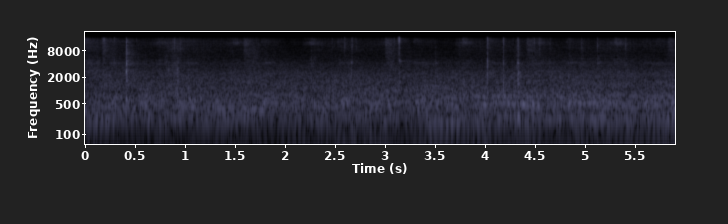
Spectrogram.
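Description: Utility knife blade slitting the plastic shrink-wrap along the edge of a cardboard box: faint scraping with a few sharp little clicks and crinkles scattered through it.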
